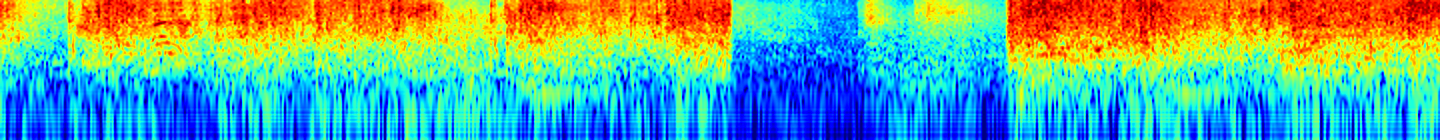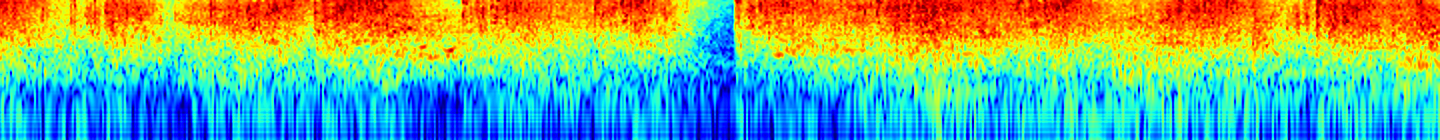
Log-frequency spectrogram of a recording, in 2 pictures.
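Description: Magic blasts crackle and whoosh in a fast fight.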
